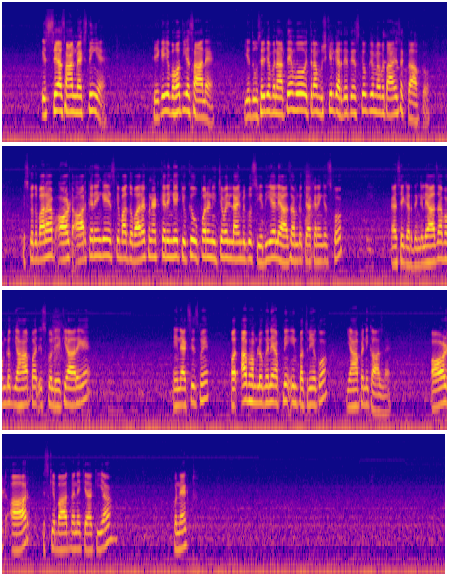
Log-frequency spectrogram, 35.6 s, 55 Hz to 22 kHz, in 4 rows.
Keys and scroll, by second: 9.6 alt+r, 26.5 alt+r.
